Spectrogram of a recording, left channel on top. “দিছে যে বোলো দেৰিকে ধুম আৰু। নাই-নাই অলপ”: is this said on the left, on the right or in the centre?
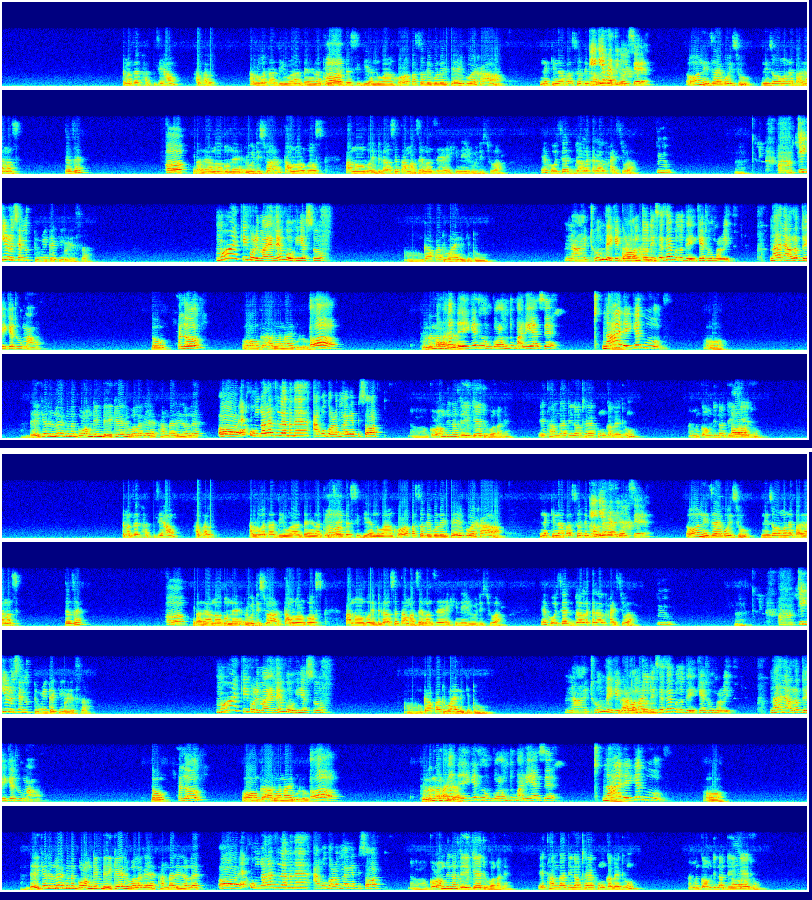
Left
